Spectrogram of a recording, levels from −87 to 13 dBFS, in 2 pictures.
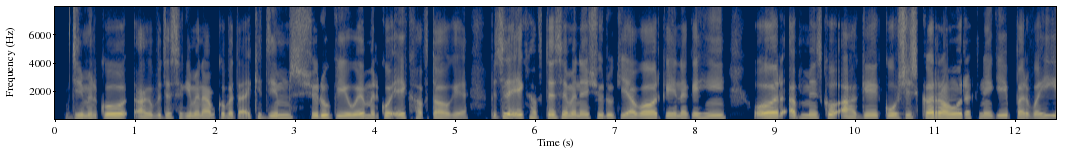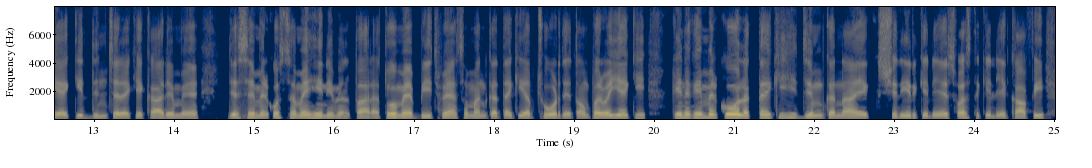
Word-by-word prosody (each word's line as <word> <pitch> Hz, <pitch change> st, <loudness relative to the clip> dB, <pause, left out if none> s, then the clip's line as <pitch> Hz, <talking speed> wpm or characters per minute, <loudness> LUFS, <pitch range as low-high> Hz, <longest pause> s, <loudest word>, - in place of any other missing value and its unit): जी, 125 Hz, +3 st, -2 dB
मेरे 120 Hz, -2 st, -2 dB
को 135 Hz, -, +3 dB, 0.4 s
आग 120 Hz, +1 st, +1 dB
भी 120 Hz, -, -6 dB
जैसे 115 Hz, +5 st, -5 dB
कि 140 Hz, 0 st, -2 dB
मैंने 130 Hz, -1 st, 0 dB
आपको 125 Hz, +3 st, -1 dB
बताया 125 Hz, +4 st, -1 dB
कि 195 Hz, -, -7 dB
जिम 155 Hz, +6 st, -1 dB
शुरू 160 Hz, -1 st, +1 dB
किए 130 Hz, -1 st, +1 dB
हुए 125 Hz, +2 st, +4 dB
मेरे 135 Hz, -5 st, -4 dB
को 160 Hz, -, +2 dB
1 145 Hz, -, 0 dB
हफ्ता -, -, -2 dB
हो 95 Hz, -3 st, +2 dB
गया 90 Hz, 0 st, -5 dB
है, -, -, -8 dB, 0.3 s
पिछले 195 Hz, +5 st, +2 dB
1 185 Hz, -, +1 dB
हफ्ते 160 Hz, +2 st, +1 dB
से 170 Hz, 0 st, 0 dB
मैंने 130 Hz, -3 st, +1 dB
शुरू 120 Hz, -1 st, -2 dB
किया 115 Hz, -2 st, +1 dB
होगा 110 Hz, +5 st, +2 dB
और 150 Hz, +1 st, +5 dB
कहीं 140 Hz, 0 st, 0 dB
न 145 Hz, +1 st, 0 dB
कहीं 150 Hz, +3 st, -1 dB, 0.5 s
और 170 Hz, +1 st, +8 dB
अब 145 Hz, -, +4 dB
मैं 170 Hz, 0 st, -1 dB
इसको 175 Hz, +2 st, +1 dB
आगे 130 Hz, +7 st, +1 dB
कोशिश 140 Hz, +4 st, 0 dB
कर 165 Hz, +1 st, +6 dB
रहा 170 Hz, -, +6 dB
हूँ 140 Hz, +2 st, +5 dB
रखने 145 Hz, +2 st, -3 dB
की, 155 Hz, +4 st, -1 dB
पर 150 Hz, 0 st, +1 dB
वही 145 Hz, +3 st, -3 dB
है 145 Hz, 0 st, +2 dB
कि 160 Hz, -1 st, -2 dB
दिनचर्या 115 Hz, -1 st, -2 dB
के 140 Hz, -2 st, -3 dB
कार्य 95 Hz, +5 st, 0 dB
में 115 Hz, +4 st, -2 dB, 0.4 s
जैसे 130 Hz, +5 st, 0 dB
मेरे 135 Hz, -3 st, -1 dB
को 160 Hz, -, +1 dB
समय 120 Hz, -3 st, -1 dB
ही 135 Hz, -, +3 dB
नहीं 125 Hz, -3 st, -2 dB
मिल 100 Hz, -2 st, -5 dB
पा 95 Hz, -1 st, +1 dB
रहा 90 Hz, -, -2 dB
है। 90 Hz, -, -3 dB
तो 150 Hz, 0 st, +4 dB
मैं 155 Hz, +1 st, +3 dB
बीच 125 Hz, +3 st, -4 dB
में 150 Hz, -, +2 dB
ऐसा 135 Hz, +2 st, -6 dB
मन 130 Hz, -1 st, -4 dB
करता 130 Hz, +1 st, -1 dB
है 140 Hz, -, -2 dB
कि 150 Hz, +1 st, -6 dB
अब 145 Hz, -1 st, 0 dB
छोड़ 130 Hz, +2 st, +1 dB
देता 115 Hz, +1 st, -4 dB
हूँ, 140 Hz, -, -3 dB
पर 160 Hz, -2 st, +4 dB
वही 165 Hz, +2 st, +2 dB
है 170 Hz, 0 st, +3 dB
कि, 185 Hz, +3 st, -8 dB, 0.4 s
कहीं 200 Hz, 0 st, +3 dB
न 205 Hz, -, +2 dB
कहीं 205 Hz, 0 st, +1 dB
मेरे 190 Hz, -1 st, +1 dB
को 200 Hz, 0 st, +8 dB
लगता 175 Hz, +2 st, +1 dB
है 195 Hz, -, +2 dB
कि 195 Hz, 0 st, -6 dB
जिम 135 Hz, +6 st, -1 dB
करना 120 Hz, +2 st, 0 dB
एक 130 Hz, 0 st, -1 dB, 0.2 s
शरीर 125 Hz, +5 st, -2 dB
के 115 Hz, -, -3 dB
लिए, 120 Hz, +6 st, -2 dB
स्वास्थ्य 135 Hz, 0 st, -3 dB
के 115 Hz, -, -4 dB
लिए 110 Hz, +5 st, -4 dB
काफ़ी 150 Hz, +11 st, -1 dB
140 Hz, 235 wpm, -22 LUFS, 125-160 Hz, 0.5 s, और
